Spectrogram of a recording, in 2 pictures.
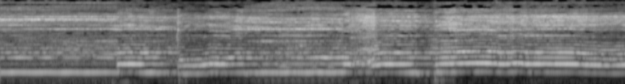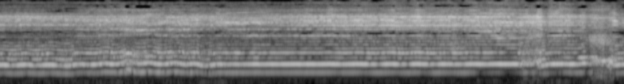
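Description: A man reciting the Quran in the melodic tilawah style, holding one long sustained note that wavers briefly about five seconds in.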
